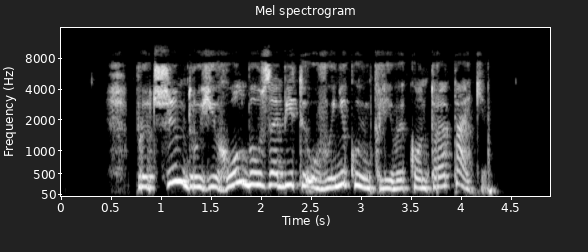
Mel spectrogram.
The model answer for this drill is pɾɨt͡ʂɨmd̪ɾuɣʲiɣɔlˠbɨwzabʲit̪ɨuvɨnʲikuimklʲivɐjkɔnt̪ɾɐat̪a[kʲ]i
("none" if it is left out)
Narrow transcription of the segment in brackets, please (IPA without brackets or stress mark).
kʲ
